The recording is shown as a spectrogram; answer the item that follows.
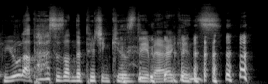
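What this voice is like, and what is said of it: Put-on German accent. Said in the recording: “Your German accent is uncanny.”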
